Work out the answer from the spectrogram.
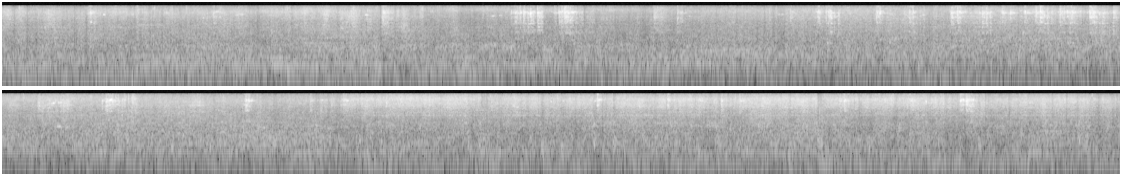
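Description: Durango & Silverton narrow gauge train running along the track, a steady rumble with the wheels clattering over the rails.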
